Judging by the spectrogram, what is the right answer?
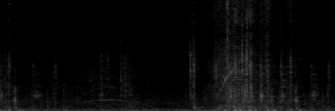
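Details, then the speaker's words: Husqvarna walk-behind trimmer, cold, choke closed, gas in tank: quick rattling pull-start cranking, brief faster burst, no catch; cranks but won't start, later traced to clogged carburetor main jet. "unfortunately it didn't start so we're gonna have to keep looking for a problem"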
